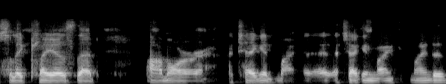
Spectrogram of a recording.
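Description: A man with a Danish accent talks at a moderate pace. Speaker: football blogger. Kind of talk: casual chat. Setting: remote call.

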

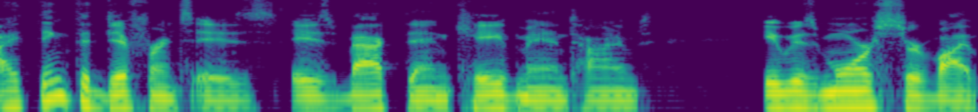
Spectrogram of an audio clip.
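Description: In an ordinary speaking voice with an American accent, a man talks at a moderate pace and fairly low pitch with lively intonation, in a dry, close sound with no echo on a very clean recording with a silent background. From Texas. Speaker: podcast co-host. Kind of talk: casual chat.

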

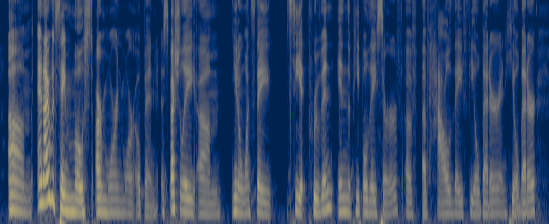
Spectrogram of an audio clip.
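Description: A woman with an unremarkable speaking voice talks fairly slowly at a fairly low pitch, with hardly any pauses. Her intonation is fairly even, while her loudness swings widely. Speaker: chiropractor. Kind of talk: radio interview.

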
